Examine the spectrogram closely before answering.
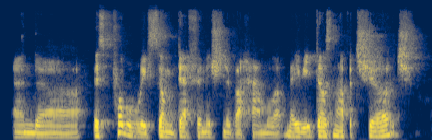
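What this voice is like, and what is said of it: Southwest English accent. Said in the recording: “where is that accent from? ... It's from England. It's from the very southwest of England. I was born in Devon.”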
